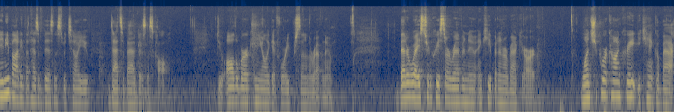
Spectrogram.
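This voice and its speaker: In a room with audible echo, a woman with a very deep, low pitch talks fairly quickly with ordinary pitch variation and long, frequent pauses. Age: 60s. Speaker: public commenter at city council. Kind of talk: public comment speech. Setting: city council meeting.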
